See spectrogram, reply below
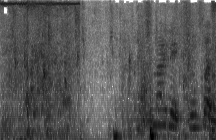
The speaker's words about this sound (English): Let me give you one more rinse, please.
